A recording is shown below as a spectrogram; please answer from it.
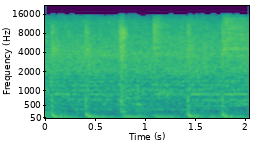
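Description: Potato strips frying in hot oil in a skillet, a steady sizzle, being turned with tongs. Background music with a steady kick-drum beat plays over it.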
